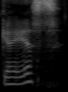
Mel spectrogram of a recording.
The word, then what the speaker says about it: Gaius: I think you pronounce it Gaius, G-A-I-U-S,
